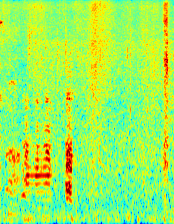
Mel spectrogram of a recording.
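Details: Three domestic Steinbacher Fighting Goose brothers (listed as swan goose) roam freely in a zoo. One gives a nasal, buzzy honk and a short second burst, then a single sharp honk, over a faint low rumble.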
